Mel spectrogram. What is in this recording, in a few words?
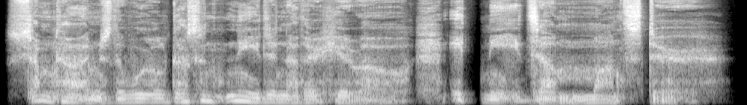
chatter negative; ranger; respawn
